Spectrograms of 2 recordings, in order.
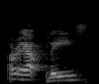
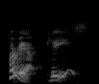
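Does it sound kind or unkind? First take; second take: unkind; kind. First: It is said in an unkind, brusque way. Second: It is said in a softer, kinder way.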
